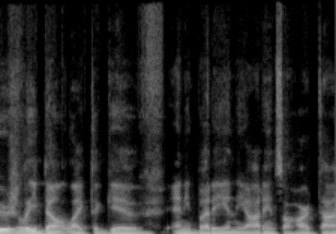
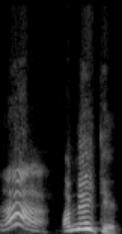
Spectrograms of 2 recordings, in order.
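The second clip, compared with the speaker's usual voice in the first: very high startled cry; startled shriek; slower than usual. Acted. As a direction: yelp as if caught undressed. Sketch startled character.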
